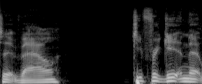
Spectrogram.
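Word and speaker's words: Waal: valley have a noticeable role in West Val River. That's how you pronounce it. Val.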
